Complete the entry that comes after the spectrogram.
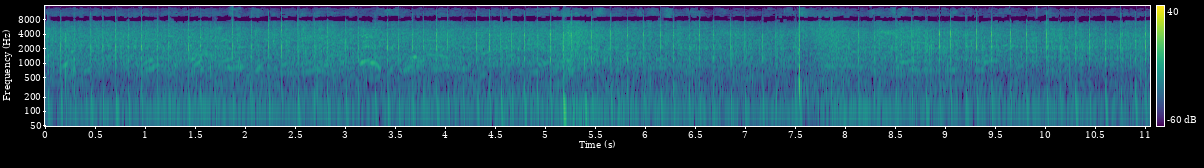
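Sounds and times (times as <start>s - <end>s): fireworks crackling: 0.0s - 11.0s
loud firework boom: 7.4s - 8.3s.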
